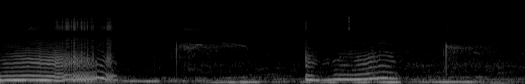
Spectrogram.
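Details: A cat named Meowchi snoring in a quiet room: two rough, buzzy breaths about three seconds apart, each followed by a softer exhale.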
